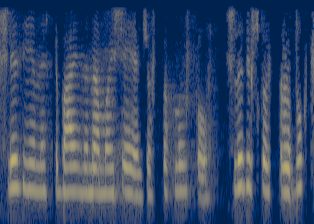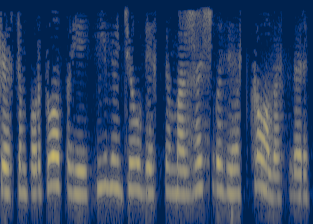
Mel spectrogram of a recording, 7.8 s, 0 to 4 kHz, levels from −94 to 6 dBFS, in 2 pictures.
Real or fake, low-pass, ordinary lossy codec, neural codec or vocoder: fake; 3.6 kHz; AAC, 16 kbps; codec, 24 kHz, 0.9 kbps, WavTokenizer, medium speech release version 1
